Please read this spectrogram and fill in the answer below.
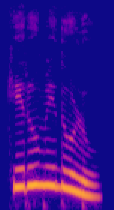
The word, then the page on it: ಕಿರುಮಿದುಳು: kiru miduḷu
